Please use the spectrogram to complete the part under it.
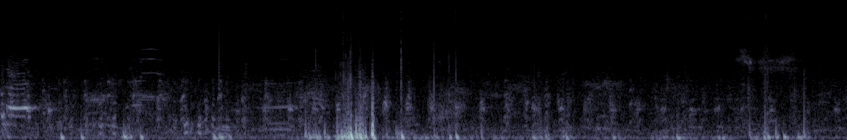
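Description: Hens cluck softly and steadily nearby, with a louder flurry partway through and scattered calls continuing over low background noise.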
